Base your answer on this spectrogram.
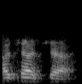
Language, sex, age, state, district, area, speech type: Hindi, male, 60+, Uttar Pradesh, Mau, urban, conversation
